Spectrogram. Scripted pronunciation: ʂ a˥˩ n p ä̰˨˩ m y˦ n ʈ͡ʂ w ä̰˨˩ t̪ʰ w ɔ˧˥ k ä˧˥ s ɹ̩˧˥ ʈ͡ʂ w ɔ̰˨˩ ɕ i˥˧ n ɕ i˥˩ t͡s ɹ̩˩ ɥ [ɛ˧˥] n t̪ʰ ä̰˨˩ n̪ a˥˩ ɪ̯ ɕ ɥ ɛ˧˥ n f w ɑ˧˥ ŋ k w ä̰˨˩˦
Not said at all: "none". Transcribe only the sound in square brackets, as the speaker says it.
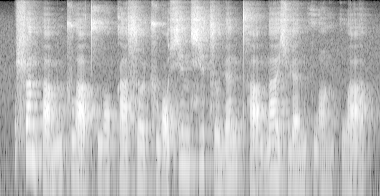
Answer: ɛ˥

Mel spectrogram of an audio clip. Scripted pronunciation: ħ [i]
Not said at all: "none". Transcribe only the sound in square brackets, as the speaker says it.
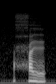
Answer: e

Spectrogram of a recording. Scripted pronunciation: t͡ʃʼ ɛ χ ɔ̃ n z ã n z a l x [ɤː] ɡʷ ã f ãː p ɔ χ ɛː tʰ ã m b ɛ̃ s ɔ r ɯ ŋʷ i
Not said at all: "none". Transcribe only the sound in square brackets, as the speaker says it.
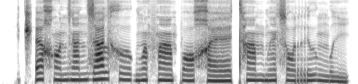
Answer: ɤː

